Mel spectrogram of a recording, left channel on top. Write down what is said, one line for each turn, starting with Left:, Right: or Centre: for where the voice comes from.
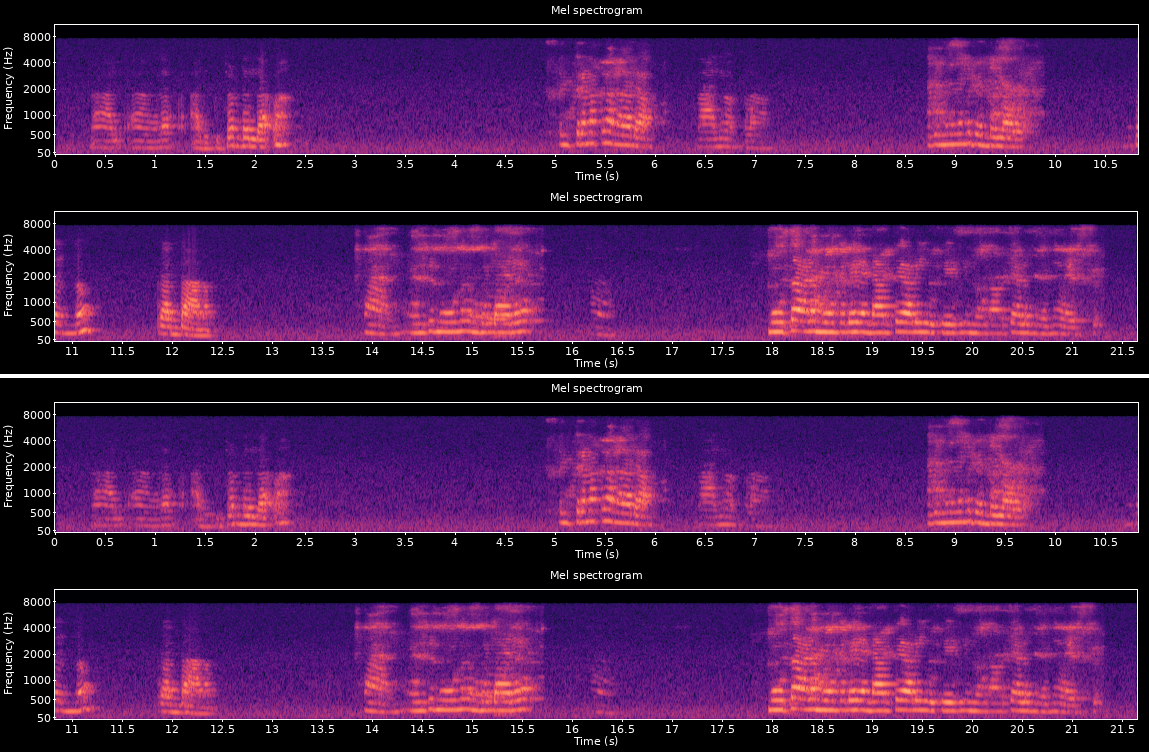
Left: നാല്ആഹ് അങ്ങനെ അടുപ്പിച്ചുണ്ടല്ലേ
Centre: എത്ര മക്കളാ നാലാ
Left: നാല് മക്കളാ
Centre: മൂന്ന് പെമ്പിള്ളാര്
Left: പെണ്ണും രണ്ടാണും
Centre: ആഹ് എനിക്ക് മൂന്ന് പെമ്പിള്ളാര്
Left: ആ
Centre: മൂത്ത ആള് മൂന്നില് രണ്ടാമത്തെ ആള് യു കെ ജി മൂന്നാമത്തെ ആള് മൂന്ന് വയസ്സ്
